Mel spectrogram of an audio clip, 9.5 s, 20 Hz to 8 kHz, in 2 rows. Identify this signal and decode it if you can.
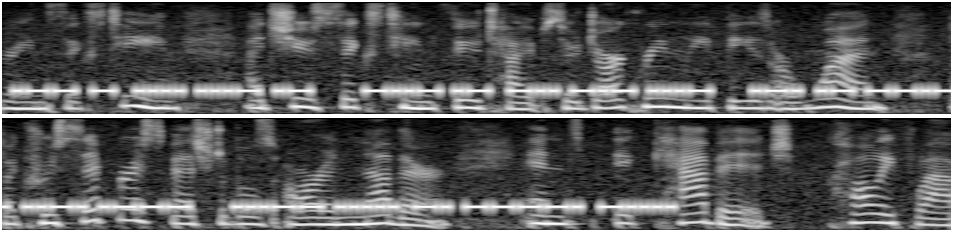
Morse code, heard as a keyed tone, hand-sent with a paddle, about 37 wpm, 650 Hz, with speech in English. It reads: WTHVA XADKV RAQFJ 35N96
